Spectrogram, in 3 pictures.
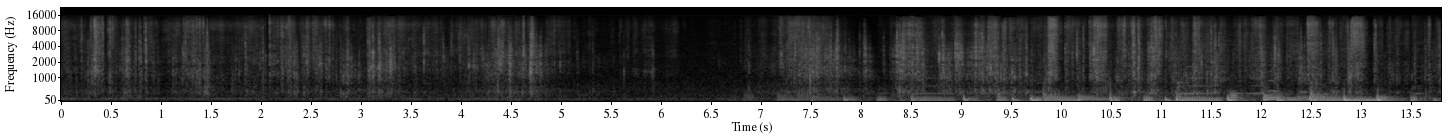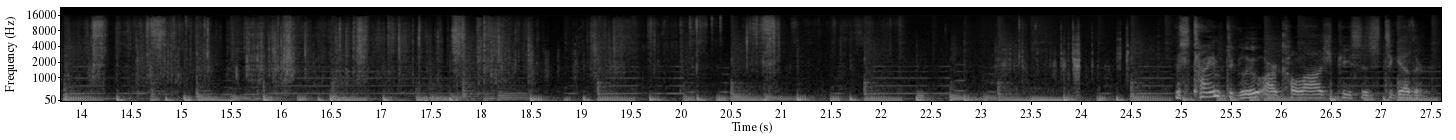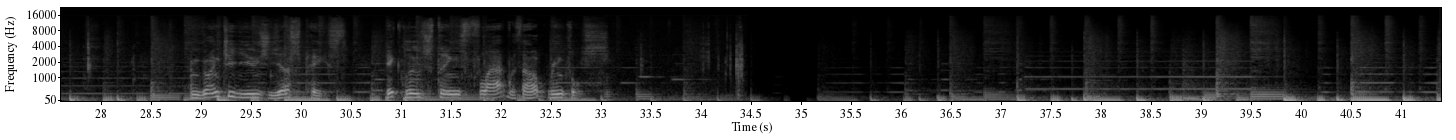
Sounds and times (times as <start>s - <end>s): Music: 6.8s - 41.4s.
